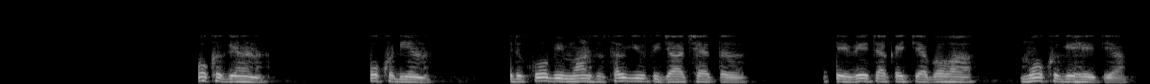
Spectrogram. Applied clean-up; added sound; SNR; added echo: none; none; none; none.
